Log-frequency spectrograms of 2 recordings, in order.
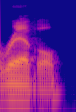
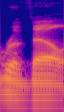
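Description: First: The name rhymes with rebel. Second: The name does not rhyme with rebel. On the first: This is how the family in the South says it. "down here in the South, we're all Revel" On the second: This is how the family in California says it. "family in California, they're all Revel out there"

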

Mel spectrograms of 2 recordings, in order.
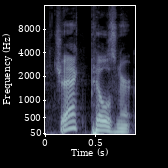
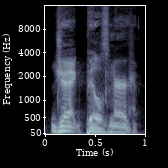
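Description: First: It is said in his normal voice. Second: It is said in a put-on character voice.

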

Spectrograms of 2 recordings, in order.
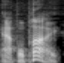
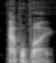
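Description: First: It is stressed like the dessert name. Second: It is stressed like a surname.

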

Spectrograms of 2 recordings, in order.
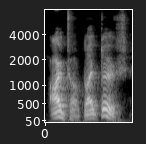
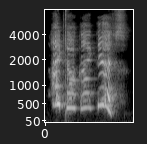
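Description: First: The voice is put on low and deep. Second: The voice is put on high and thin. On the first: A big character is talking. "a big guy with a deep voice" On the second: A little character is talking. "a little guy with a high voice"

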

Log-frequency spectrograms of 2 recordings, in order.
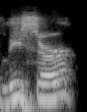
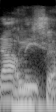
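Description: First: The name ends with an added r sound. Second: The name ends without any r sound. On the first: "So we add the R's. They call my wife Lisa" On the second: "not Lisa"

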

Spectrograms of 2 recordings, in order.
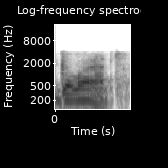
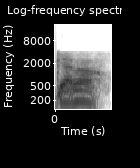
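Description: First: It is said the local English way. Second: It is said the Acadian French way.

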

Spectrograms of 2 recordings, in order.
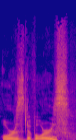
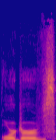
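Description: First: It is said as spelled, like 'horse doovers'. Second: It is said the French way, 'or-durvz'. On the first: The speaker calls it wrong. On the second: The speaker calls it right.

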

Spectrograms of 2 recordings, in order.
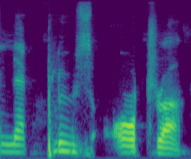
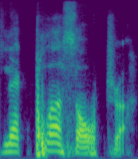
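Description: First: The phrase is said with Latin-style vowels. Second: The phrase is said with English-style vowels. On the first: "if you pronounced it in Latin, you might say" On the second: "But in English, it becomes"

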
